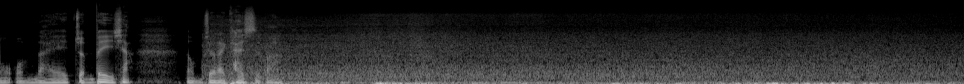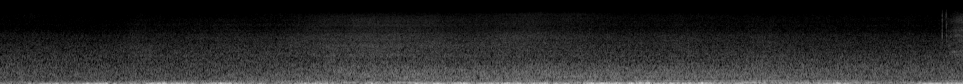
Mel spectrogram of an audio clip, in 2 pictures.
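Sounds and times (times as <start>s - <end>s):
speech: 0.4s - 3.1s
ocean waves: 1.4s - 19.2s.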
